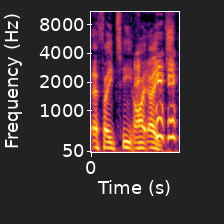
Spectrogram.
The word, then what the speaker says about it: Fatih: It turned out Fatih is a Turkish economist called Fatih Birol, spelled F-A-T-I-H, which is fine, but unfortunately for him, pronounced Fatih.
